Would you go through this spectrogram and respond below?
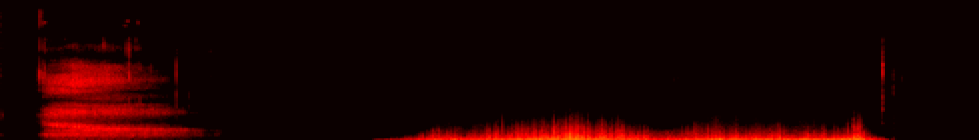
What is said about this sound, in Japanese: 耳を息で吹かれたり、こんなふうに。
